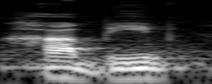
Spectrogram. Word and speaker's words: Khabib: Cub Habib it's pronounced Habib but it's khabib but it's happy you know I'm saying anyways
